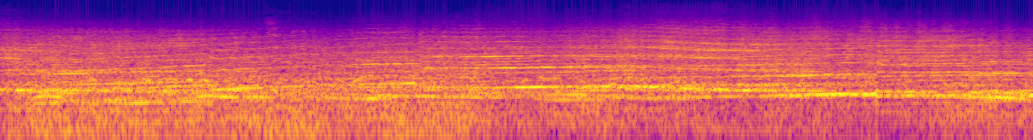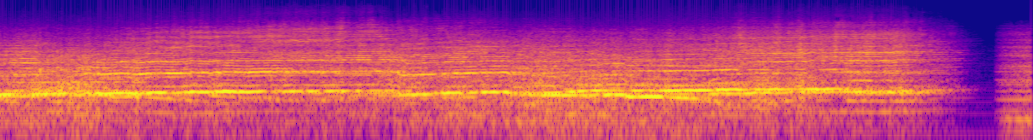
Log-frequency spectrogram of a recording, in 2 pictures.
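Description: Racing motorcycle engines at high revs as several bikes lap the circuit: a continuous, loud, high-pitched engine note whose pitch slowly rises and falls as the bikes accelerate, shift and pass, with more than one engine heard at once.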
